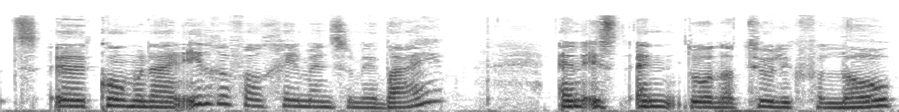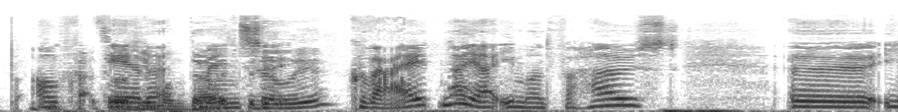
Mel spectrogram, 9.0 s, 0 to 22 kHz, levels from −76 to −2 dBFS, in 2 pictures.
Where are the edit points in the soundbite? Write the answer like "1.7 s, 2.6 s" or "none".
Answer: 3.4 s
